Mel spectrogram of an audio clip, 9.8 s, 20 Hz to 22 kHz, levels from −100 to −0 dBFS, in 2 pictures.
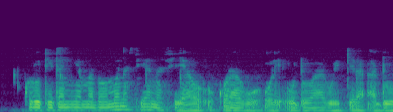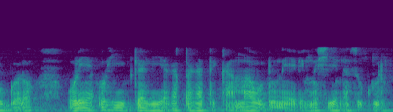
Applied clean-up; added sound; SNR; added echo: none; none; none; reverberation time 1.3 s.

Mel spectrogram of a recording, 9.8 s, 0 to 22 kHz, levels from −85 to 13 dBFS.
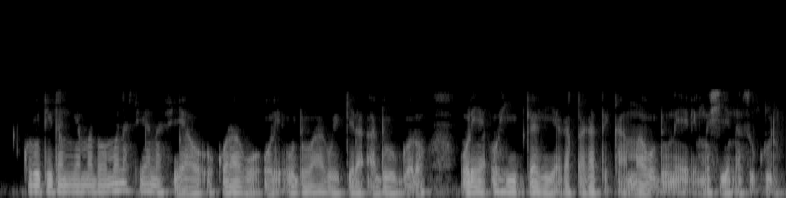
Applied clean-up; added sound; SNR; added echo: none; none; none; none.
